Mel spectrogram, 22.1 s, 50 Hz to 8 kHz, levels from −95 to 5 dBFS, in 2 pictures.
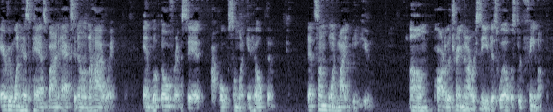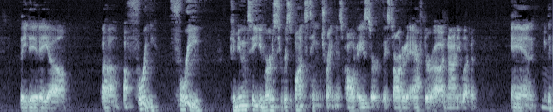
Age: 30-49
